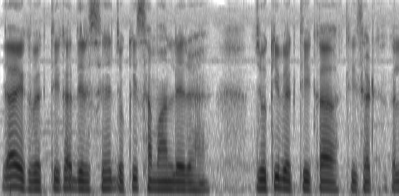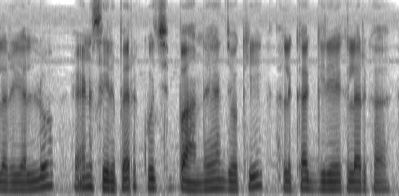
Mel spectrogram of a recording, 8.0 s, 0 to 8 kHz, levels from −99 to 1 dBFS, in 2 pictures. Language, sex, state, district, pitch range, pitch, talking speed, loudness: Hindi, male, Jharkhand, Palamu, 120-140 Hz, 125 Hz, 235 wpm, -18 LUFS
